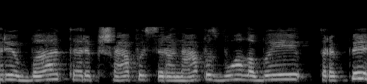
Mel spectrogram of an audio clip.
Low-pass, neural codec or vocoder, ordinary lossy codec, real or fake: 7.2 kHz; none; MP3, 24 kbps; real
